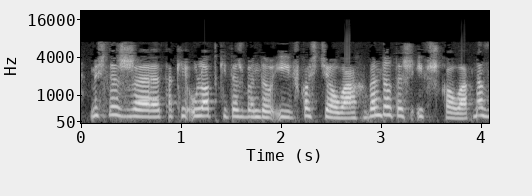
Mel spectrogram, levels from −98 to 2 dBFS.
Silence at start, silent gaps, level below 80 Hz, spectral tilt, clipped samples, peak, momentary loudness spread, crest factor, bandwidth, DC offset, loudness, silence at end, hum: 0.1 s; none; -60 dBFS; -1.5 dB/octave; under 0.1%; 0 dBFS; 7 LU; 16 dB; 7.4 kHz; under 0.1%; -17 LUFS; 0 s; none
